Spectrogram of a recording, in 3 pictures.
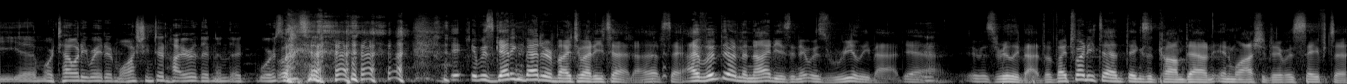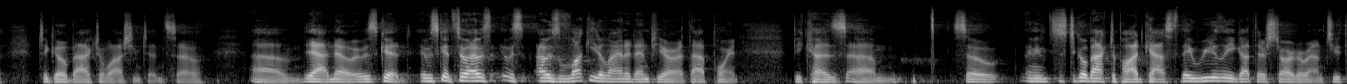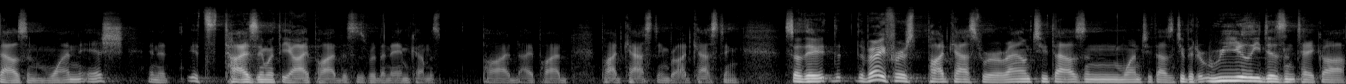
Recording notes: The first ever JCMS live podcast took place at the Canadian Dermatology Association annual conference in June. In front of a live audience.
